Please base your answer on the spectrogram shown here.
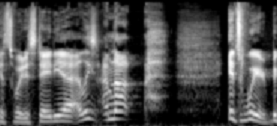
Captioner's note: sighs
